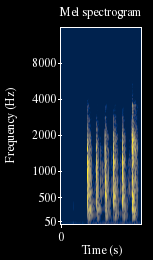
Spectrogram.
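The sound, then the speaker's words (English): Six firm knocks on a door in a quick, steady rhythm, clear, with silence before and after and no voices, as Christians go knocking on doors in the area to meet people. “We're just knocking on some doors, trying to meet some people and letting them know that Jesus Christ came into the world to save sinners.”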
